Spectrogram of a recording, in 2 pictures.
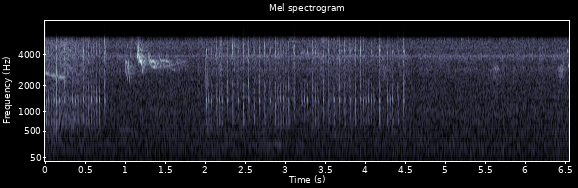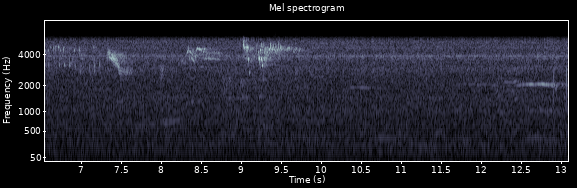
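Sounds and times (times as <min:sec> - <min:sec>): small birds chirping: 0:00.0 - 0:04.5
low background noise: 0:00.0 - 0:13.0.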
